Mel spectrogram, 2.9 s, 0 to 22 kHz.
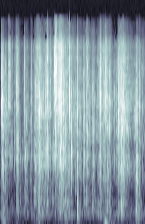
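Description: Crisp, close crinkling and rustling of sticker sheets pulled from the box of a UDIRC UCX2401 Salvator 1/24 RC crawler, in irregular bursts with brief pauses and no talking.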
